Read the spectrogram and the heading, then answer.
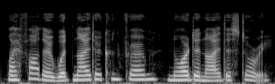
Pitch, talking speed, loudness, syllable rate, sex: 205 Hz, 195 wpm, -18 LUFS, 5.5 syllables/s, female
